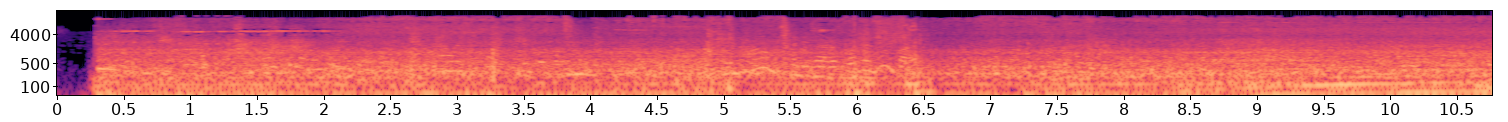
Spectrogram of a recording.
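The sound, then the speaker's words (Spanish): Steady outdoor street ambience at a bus stop, recorded in the morning, with a continuous low engine rumble, passing vehicle noise and scattered indistinct voices of bus users. “Sonido de parada de autobús que ha recogido esta mañana junto con la opinión de los usuarios.”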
